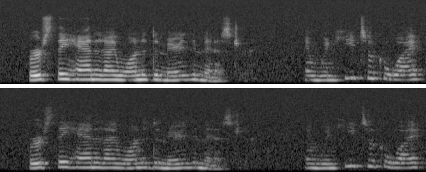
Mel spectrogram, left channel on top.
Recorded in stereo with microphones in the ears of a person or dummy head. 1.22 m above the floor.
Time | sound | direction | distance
0.3 | a woman speaking | 70° left (ahead or behind) | 1.6 m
